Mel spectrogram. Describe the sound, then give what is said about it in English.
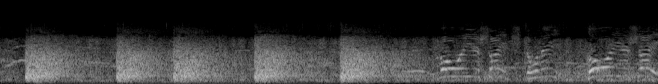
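Five loud, booming gunshots ring out in a steady, evenly spaced sequence, each with a rumbling tail, fired from a train at pursuers and going over their heads; then excited voices speak over the fading echoes. “You're shooting over their heads.”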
